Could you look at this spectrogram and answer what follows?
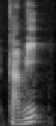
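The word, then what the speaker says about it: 紙: other languages but yes this is kami accent last syllable means paper so literally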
